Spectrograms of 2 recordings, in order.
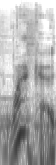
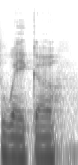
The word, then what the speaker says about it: Waco: also a pharmacist Charles alderton a resident of wacko Texas when he invented his you said wacko Texas which I could understand uh because of the way it's spelled but it's actually pronounced Waco Waco Texas not wacko and I believe Dr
